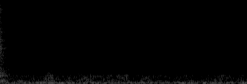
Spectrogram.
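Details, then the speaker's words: Ozark Trail portable propane heater on 16 oz bottle, 10,000 BTU on low: on high setting a soft, steady burner rumble with no flutter; the noise heard on low, after about 16 minutes running, goes away on high, cause unknown. "that noise goes away and then if I put it back on the low that noise comes back I'm not really sure what's causing that"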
